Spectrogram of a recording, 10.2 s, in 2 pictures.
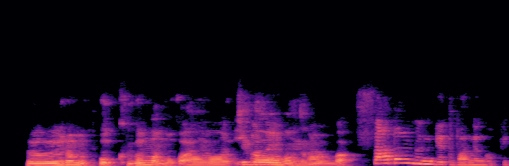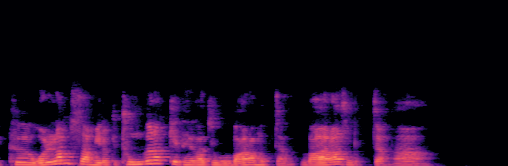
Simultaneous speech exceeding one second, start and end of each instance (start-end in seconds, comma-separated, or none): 1.8-3.3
